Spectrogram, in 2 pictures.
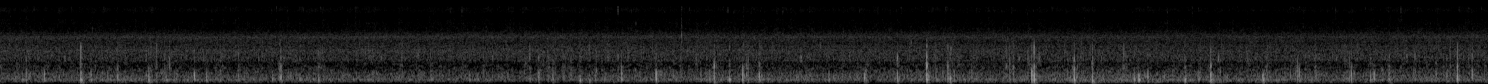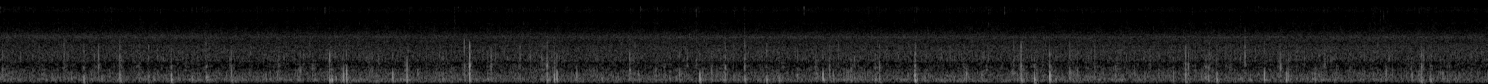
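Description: Light monsoon rain falling on forest foliage: a steady patter with many individual drops ticking at irregular moments, the rain tapering off.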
